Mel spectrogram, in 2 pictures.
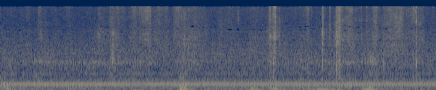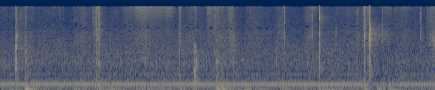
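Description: A paper strip being folded back and forth into an accordion and creased down by fingers on a table: soft, scattered crinkles and taps. A faint steady hum runs underneath.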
